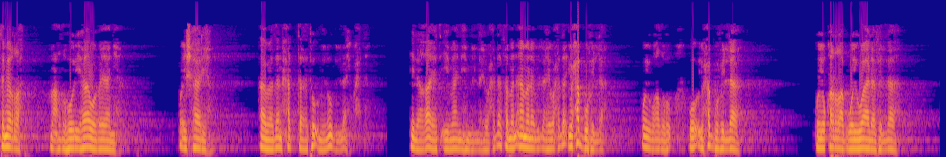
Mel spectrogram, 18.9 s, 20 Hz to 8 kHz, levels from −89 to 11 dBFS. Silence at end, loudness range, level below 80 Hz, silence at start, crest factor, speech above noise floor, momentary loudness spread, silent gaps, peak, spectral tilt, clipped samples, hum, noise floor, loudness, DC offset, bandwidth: 0.75 s; 4 LU; -48 dBFS; 0 s; 14 dB; 49 dB; 14 LU; 7.76-8.15 s; 0 dBFS; -9.5 dB/octave; 0.3%; none; -62 dBFS; -14 LUFS; under 0.1%; 5.6 kHz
